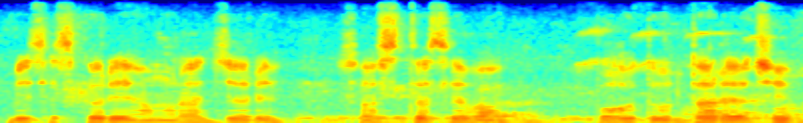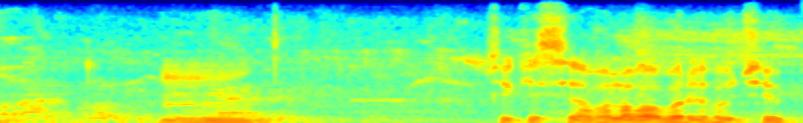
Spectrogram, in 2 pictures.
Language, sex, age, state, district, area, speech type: Odia, male, 30-45, Odisha, Nuapada, urban, spontaneous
